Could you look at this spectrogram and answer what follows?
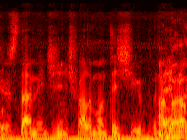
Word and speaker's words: Montechivo: No caso, no espanhol seria Montetivo, né? Certo, pelo espanhol Montetivo. Isso. Aí no Brasil a gente já dá aquela brasileirada e fica Montechivo. Justamente, a gente fala Montetivo, né?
